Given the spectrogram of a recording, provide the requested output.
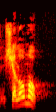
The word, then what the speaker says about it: Shlomo: And then Solomon's name, pronounces Shlomo. That's his Hebrew pronunciation, Shlomo.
